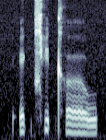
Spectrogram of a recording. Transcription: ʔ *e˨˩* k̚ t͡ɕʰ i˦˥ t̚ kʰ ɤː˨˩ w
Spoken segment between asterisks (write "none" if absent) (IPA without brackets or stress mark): e˨˩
